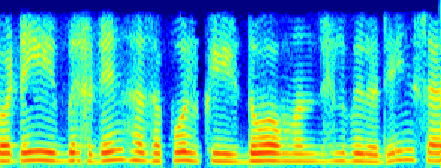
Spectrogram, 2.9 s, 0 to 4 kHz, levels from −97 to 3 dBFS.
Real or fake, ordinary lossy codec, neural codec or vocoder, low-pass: fake; AAC, 32 kbps; codec, 16 kHz in and 24 kHz out, 0.6 kbps, FocalCodec, streaming, 2048 codes; 3.6 kHz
